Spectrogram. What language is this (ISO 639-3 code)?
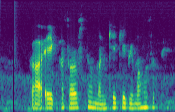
hne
